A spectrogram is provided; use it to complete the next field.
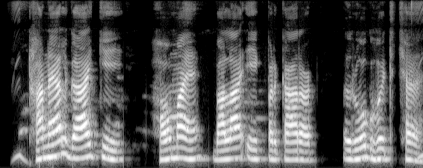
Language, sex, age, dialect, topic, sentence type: Maithili, male, 18-24, Southern/Standard, agriculture, statement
